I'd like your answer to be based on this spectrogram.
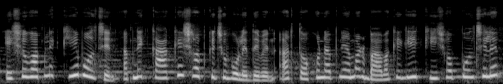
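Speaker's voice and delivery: high-pitched, agitated challenge; alarmed questioning. A narrator's reading. Woman questioning the aunt about her father, agitated.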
